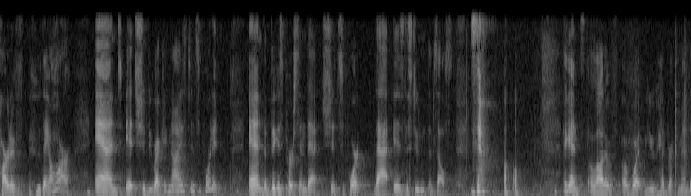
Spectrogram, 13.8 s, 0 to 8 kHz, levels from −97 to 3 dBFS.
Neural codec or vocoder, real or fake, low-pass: none; real; 7.2 kHz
